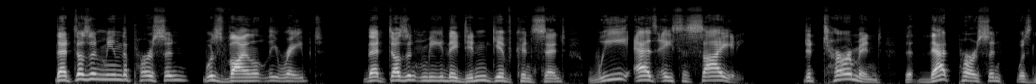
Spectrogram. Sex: male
